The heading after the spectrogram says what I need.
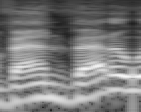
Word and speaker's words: Velveta: Now, Velveta, we know, rhymes with Loretta.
